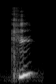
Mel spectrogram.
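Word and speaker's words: 季: some vocabaries related using these candies this candy pronounced Ki and the meaning is the season the stroke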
